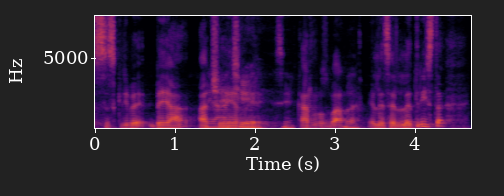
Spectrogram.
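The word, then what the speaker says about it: Bahr: Carlos Barr se escribe B-A-H-R. Sí. Carlos Barr.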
